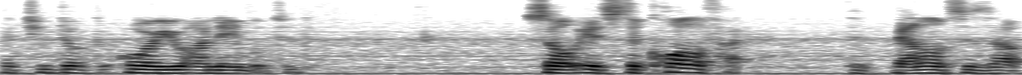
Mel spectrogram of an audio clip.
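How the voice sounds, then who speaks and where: This man's voice sits at a medium pitch and comes across as somewhat breathy. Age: 70s. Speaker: fitness instructor. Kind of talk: radio talk. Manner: earnest.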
